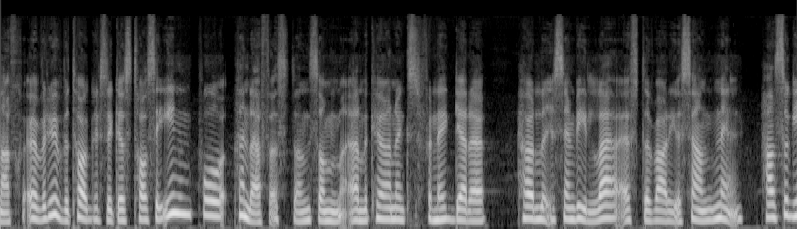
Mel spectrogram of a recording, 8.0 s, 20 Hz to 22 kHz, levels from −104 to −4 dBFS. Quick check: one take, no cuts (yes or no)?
yes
